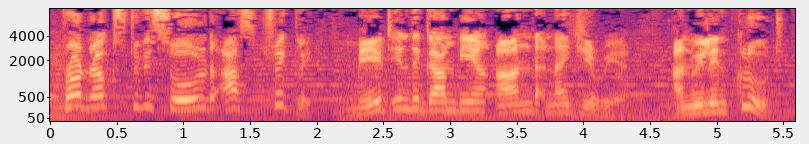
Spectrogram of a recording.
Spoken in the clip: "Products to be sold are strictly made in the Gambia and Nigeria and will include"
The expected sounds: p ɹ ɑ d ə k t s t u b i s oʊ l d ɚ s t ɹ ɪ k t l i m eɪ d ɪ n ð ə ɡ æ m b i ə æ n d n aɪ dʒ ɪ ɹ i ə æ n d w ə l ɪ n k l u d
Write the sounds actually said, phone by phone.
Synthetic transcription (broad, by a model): p ɹ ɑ d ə k t s t u b i s oʊ l d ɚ s t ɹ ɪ k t l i m eɪ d ɪ n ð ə ɡ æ m b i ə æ n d n aɪ dʒ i ɹ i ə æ n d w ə l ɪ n k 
